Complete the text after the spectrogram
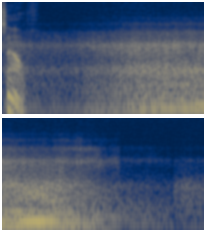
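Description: A propeller plane engine roars loudly.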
